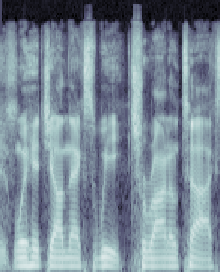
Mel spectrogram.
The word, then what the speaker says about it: Turono: Turono Talks, and don't pronounce the T, motherfucker. Turono Talks, baby.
